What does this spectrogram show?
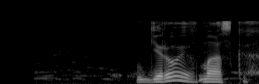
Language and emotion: Russian, neutral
